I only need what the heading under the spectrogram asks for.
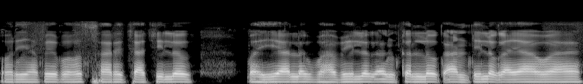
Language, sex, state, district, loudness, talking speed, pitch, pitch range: Hindi, male, Chhattisgarh, Kabirdham, -14 LUFS, 195 wpm, 120 Hz, 115-120 Hz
